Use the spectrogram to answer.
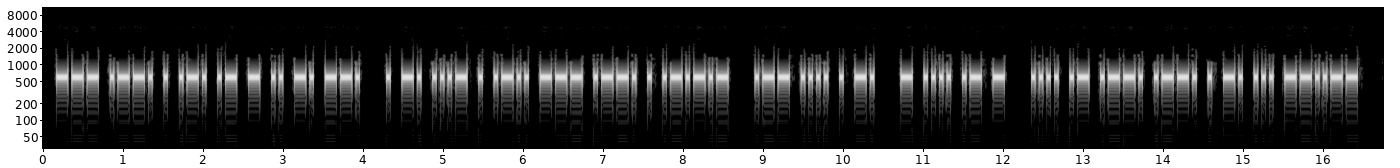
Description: Morse code, heard as a keyed tone, about 25 wpm, 600 Hz. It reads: OPERATING ENVELOPE. WHEN THAT HAPPENS,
